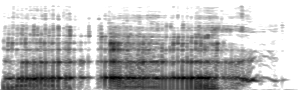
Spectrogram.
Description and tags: A serious burp recorded with a with a Samson USB microphone. Not intended for humor or pranks, this one is for serious burp aficionados.
human, sound, burp, body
